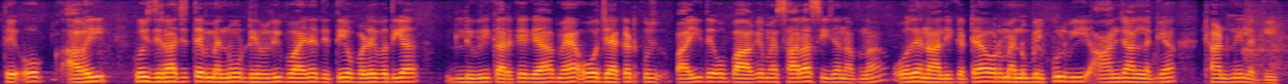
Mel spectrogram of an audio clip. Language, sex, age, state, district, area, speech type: Punjabi, male, 30-45, Punjab, Amritsar, urban, spontaneous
